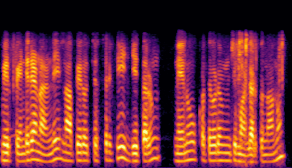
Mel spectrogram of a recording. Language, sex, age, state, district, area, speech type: Telugu, male, 18-30, Telangana, Bhadradri Kothagudem, urban, conversation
